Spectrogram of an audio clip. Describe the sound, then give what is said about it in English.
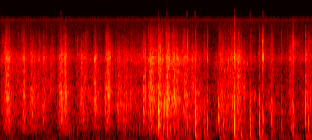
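Hoofbeats from an approaching horseman's mount start faint and sparse, then become denser and more distinct in the second half as an irregular series of soft clops. “There. Look, a horseman.”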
